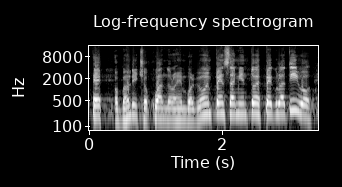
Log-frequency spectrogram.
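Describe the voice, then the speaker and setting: A man's voice: high voice, fast talker, mellow, long reverb tail. A man, an older Puerto Rican pastor, teaching a Bible study in a chatty, digressive way and mixing English words into his Puerto Rican Spanish. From Puerto Rico. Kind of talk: informal sermon teaching.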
